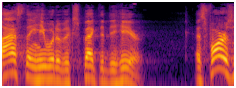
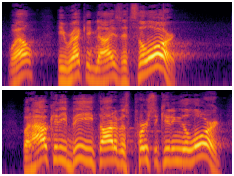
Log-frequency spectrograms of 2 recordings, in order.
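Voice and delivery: usual speaking voice

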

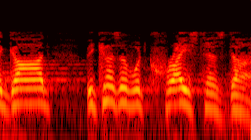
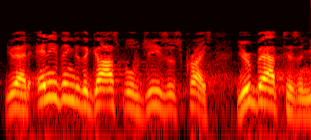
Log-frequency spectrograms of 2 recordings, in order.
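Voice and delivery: ordinary delivery

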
